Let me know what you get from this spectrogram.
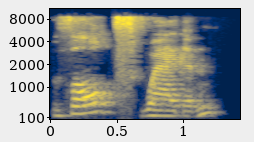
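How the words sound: It is said the English way, with a V.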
